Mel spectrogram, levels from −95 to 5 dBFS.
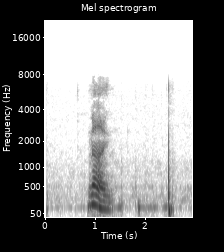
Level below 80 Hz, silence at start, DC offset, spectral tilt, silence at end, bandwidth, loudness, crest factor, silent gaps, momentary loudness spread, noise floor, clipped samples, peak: -48 dBFS; 0.05 s; under 0.1%; -7.5 dB/octave; 0.4 s; 7.8 kHz; -25 LUFS; 24 dB; none; 23 LU; -62 dBFS; under 0.1%; -4 dBFS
